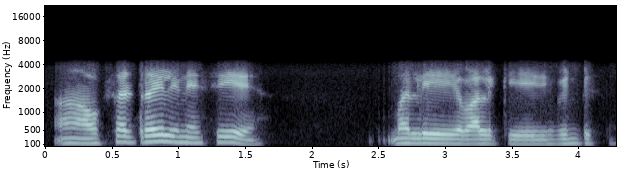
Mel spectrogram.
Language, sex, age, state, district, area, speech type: Telugu, male, 18-30, Andhra Pradesh, Chittoor, urban, conversation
